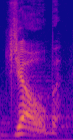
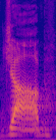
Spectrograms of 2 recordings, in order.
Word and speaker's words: Job: Now, as you read the book of Job, it looks like Job, J-O-B, but it's spelled Job.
